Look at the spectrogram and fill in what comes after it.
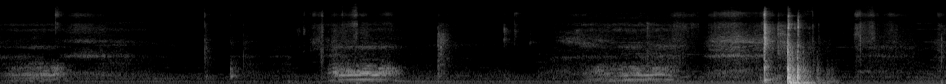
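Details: Snoring in a sleeping dog: soft, irregular snoring breaths with a few sharper snorts and light room noise.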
